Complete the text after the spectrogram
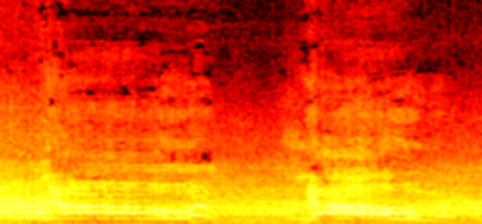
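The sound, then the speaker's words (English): A small group of people cheers and yells excitedly in two loud bursts, with high, whooping voices rising over a dense wash of shouting before briefly dropping off and surging again. “They're celebrating right in front of me.”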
